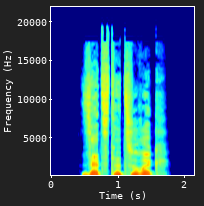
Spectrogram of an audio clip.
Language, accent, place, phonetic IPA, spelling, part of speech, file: German, Germany, Berlin, [ˌzɛt͡stə t͡suˈʁʏk], setzte zurück, verb, De-setzte zurück.ogg
- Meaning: inflection of zurücksetzen: 1. first/third-person singular preterite 2. first/third-person singular subjunctive II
